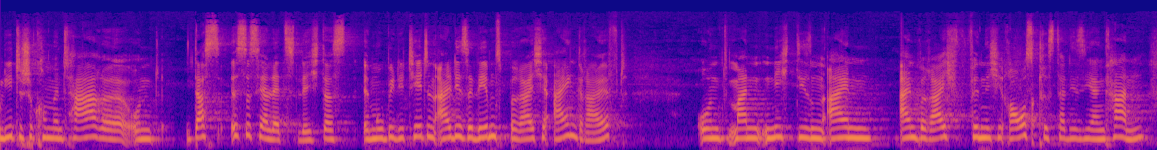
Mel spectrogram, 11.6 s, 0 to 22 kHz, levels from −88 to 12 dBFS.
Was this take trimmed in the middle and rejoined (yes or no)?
yes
